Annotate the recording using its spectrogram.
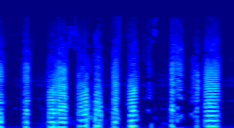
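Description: A man's voice talking in short phrases, over a steady low hum.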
